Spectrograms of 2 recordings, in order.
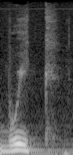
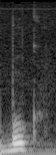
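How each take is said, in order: First: Book is said in a Scottish accent. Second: Book is said in a standard English accent. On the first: "aquí en Escocia, según parece, pues dicen week" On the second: "un inglés clásico dice book"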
